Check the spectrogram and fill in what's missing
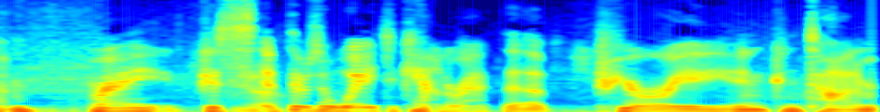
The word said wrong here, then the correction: Priori Incantatum: Priori Incantatum is the spell that makes you see your dead parents, right? – That's right.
